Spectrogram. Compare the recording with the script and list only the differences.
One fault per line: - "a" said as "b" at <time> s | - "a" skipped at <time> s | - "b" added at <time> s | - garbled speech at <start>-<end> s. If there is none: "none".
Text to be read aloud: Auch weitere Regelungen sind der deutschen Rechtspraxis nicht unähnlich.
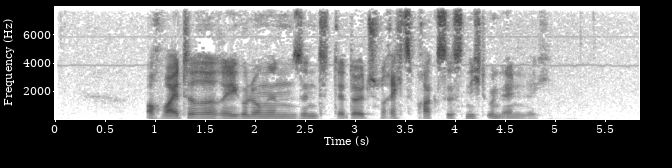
none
